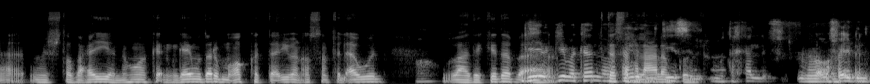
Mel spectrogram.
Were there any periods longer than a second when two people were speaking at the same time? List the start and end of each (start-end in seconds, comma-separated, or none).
5.2-7.0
